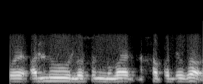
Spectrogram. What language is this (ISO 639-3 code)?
mni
